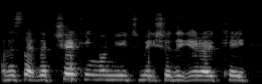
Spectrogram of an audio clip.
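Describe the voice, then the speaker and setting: A middle-aged woman medium giving a live-stream spirit reading. She sounds stuffed up and speaks in a gentle, rambling way, repeating phrases and addressing viewers by name. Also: medium pitch, steady tone, fast talker, low-quality recording. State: congested, stuffed-up nose.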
